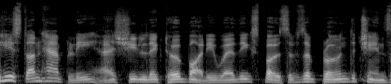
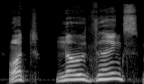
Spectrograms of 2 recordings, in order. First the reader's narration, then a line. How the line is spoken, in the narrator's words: Mills sighed dramatically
